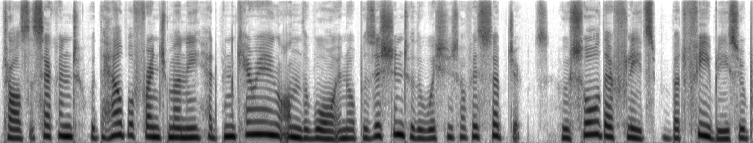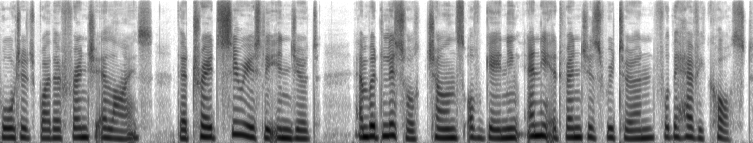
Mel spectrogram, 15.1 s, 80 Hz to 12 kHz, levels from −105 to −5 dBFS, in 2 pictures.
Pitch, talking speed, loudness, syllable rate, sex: 220 Hz, 205 wpm, -18 LUFS, 5.6 syllables/s, female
